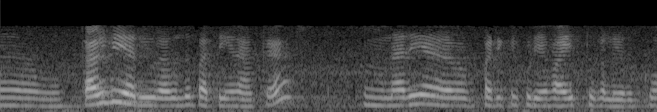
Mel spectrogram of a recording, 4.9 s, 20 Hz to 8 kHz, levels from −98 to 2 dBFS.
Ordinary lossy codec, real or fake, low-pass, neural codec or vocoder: AAC, 16 kbps; real; 7.2 kHz; none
